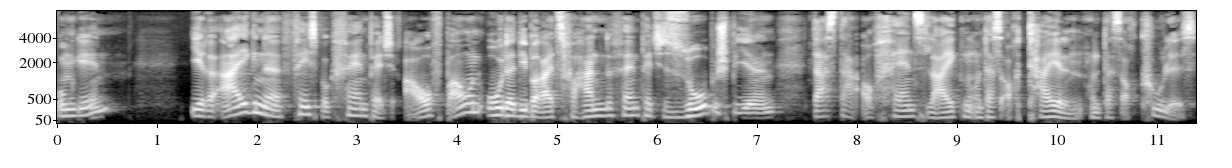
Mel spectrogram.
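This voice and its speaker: The recording is very clean, with a silent background. A man at medium pitch speaks at a moderate pace with lively intonation. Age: 40s. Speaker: podcast host, dental practice business coach. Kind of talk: solo podcast monologue. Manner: hesitant, with fillers and repetitions.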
